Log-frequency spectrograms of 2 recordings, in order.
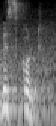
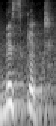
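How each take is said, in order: First: The second syllable sounds like 'koot'. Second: The second syllable sounds like 'kit'. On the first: The speaker calls it wrong. "Not बिस्कुट" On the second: The speaker calls it right. "तो यू को silent रख दीजिए तो it will be बिस्किट"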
